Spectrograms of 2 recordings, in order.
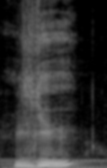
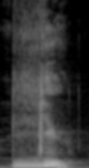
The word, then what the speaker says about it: lhe: L H E lhe. I know this one, it's not a very easy pronunciation. We don't have any similar sound in English that we can use to compare. So I'll try to repeat and I will repeat and you'll try to follow.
